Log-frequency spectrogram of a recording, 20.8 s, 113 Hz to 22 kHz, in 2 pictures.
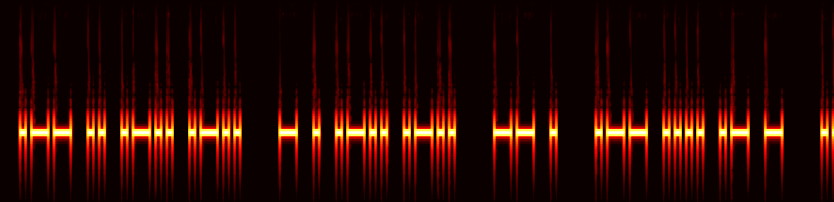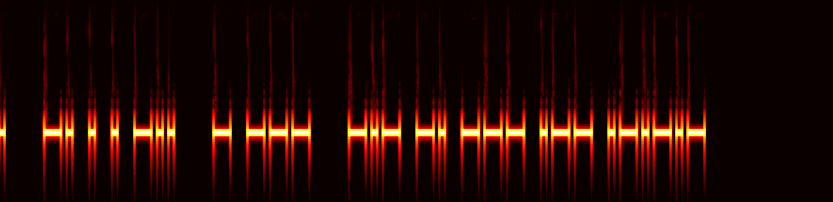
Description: Morse code, heard as a keyed tone, about 17 wpm, 700 Hz. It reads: WILL TELL ME WHAT I NEED TO KNOW.
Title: Sentences from Top 1000 Words - Review Part 5 - 17wpm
